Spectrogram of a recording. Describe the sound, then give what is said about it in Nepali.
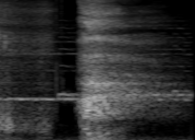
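A single deep breath drawn in during meditation swells as a soft, airy rush after a brief silence, then fades gently. A faint steady tone runs underneath. “Negative विचार गहिरो सास तान्नुहोस्”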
